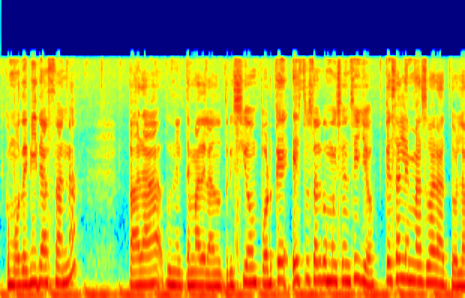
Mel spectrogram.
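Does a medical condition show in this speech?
No.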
